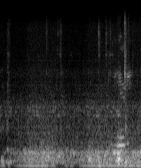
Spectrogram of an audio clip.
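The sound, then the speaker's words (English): Continuous low rumbling roar of passing cars heard while a man drives, steady and fairly loud, with muffled, indistinct voices faintly underneath and a brief louder knock near the end. “All I hear is the roaring of the cars in the background and everything.”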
